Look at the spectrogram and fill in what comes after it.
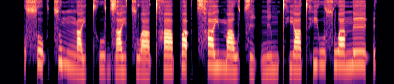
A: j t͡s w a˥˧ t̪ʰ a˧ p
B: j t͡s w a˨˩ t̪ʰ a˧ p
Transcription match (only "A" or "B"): B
